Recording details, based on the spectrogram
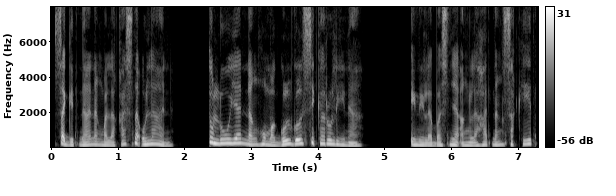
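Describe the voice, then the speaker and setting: A woman's voice: low voice, mellow, no room sound, studio quality. A woman narrating a dramatic love story in an emotive, melodramatic way.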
